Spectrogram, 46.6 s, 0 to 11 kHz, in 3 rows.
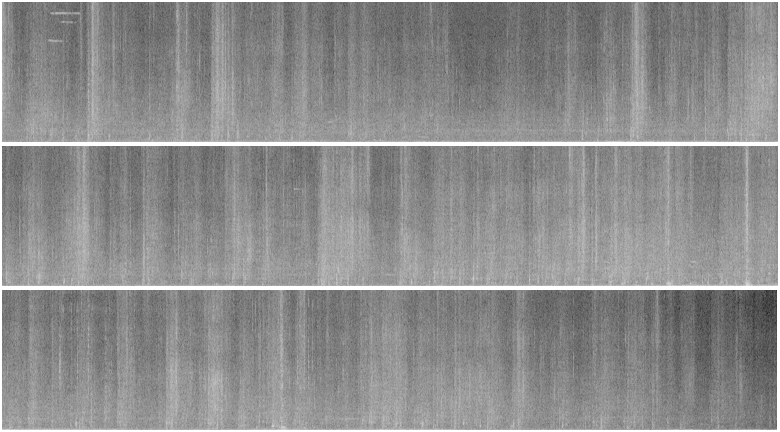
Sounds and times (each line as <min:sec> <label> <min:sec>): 0:00.0 Water 0:46.5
